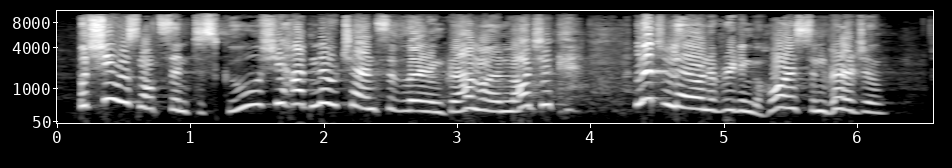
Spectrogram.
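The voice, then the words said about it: Bad posh BBC-style Virginia Woolf impression. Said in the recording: “I can't do a Virginia Woolf accent, or else I would. But it's like, imagine Virginia Woolf ... That's like BBC. Sounds bad. Like bad Downton Abbey.”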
